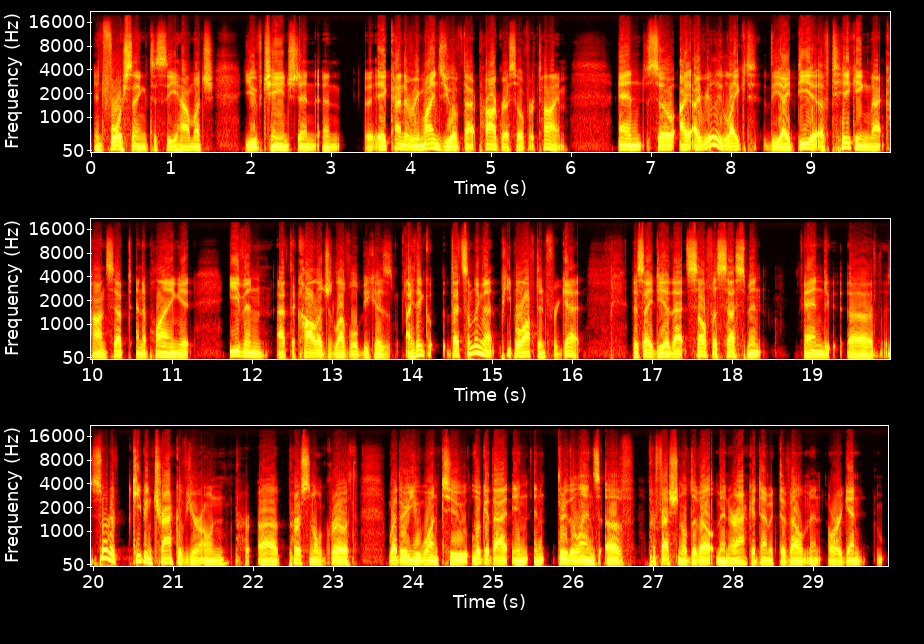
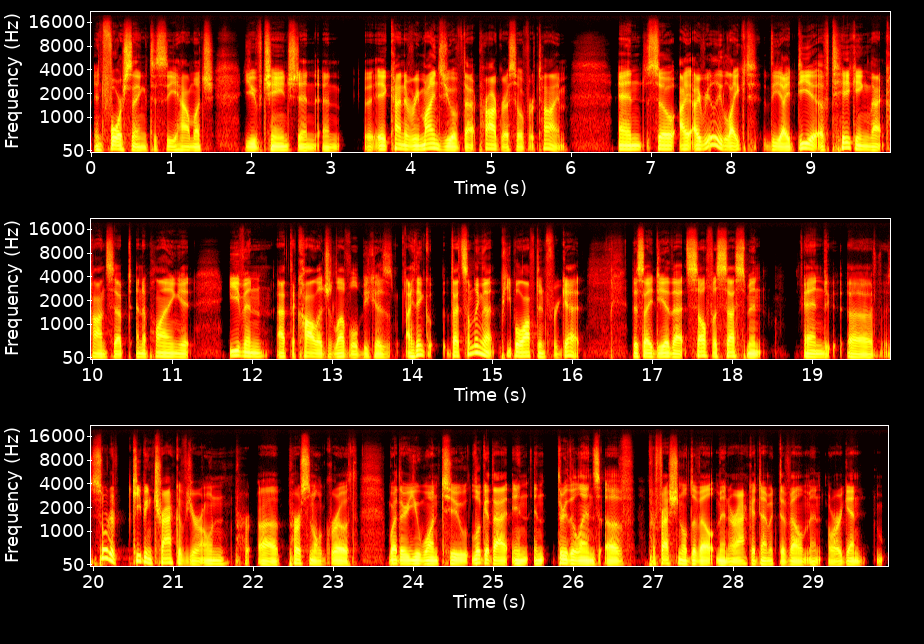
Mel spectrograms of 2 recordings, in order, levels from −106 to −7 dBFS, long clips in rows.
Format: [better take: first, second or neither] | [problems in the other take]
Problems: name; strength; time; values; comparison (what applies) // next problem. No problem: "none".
second | distortion; slight; 6% of the sound clipped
